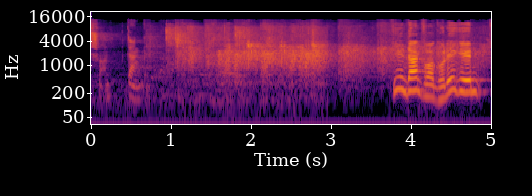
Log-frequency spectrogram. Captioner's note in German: Beifall BÜNDNIS 90/DIE GRÜNEN und CDU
